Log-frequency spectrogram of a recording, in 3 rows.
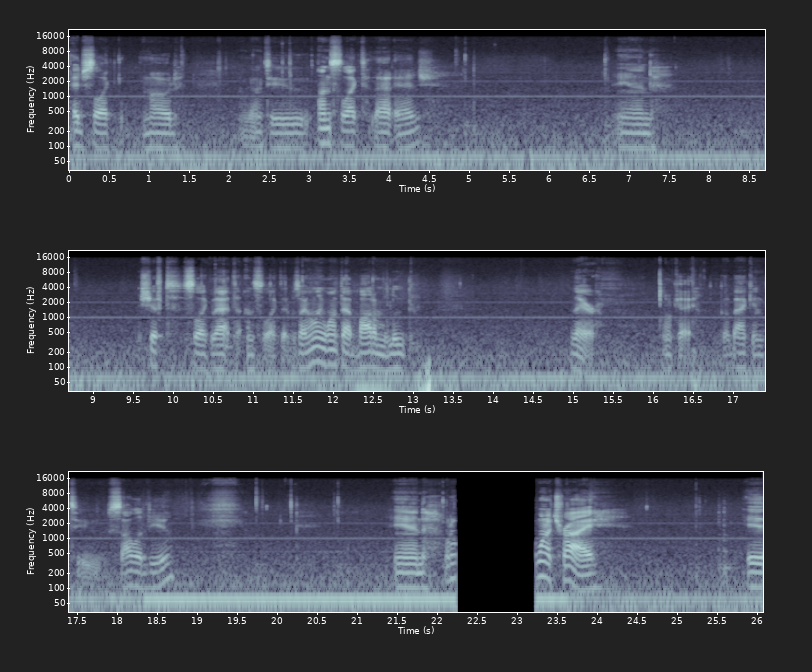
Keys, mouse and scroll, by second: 4.6-6.4 right drag, 6.9-8.6 middle drag, 12.5-15.0 right drag, 15.0-16.8 middle drag, 18.5 z, 21.8 KP_1, 22.8-24.7 middle drag.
